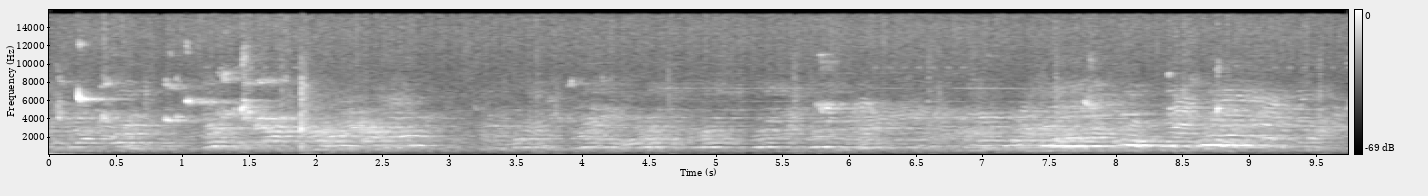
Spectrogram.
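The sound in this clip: A basketball being dribbled up top in a girls' high school game: a steady run of sharp bounces on the court under continuous talk.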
